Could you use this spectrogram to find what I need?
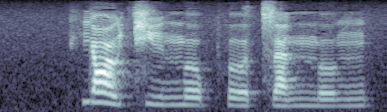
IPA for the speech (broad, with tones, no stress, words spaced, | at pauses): pʰjɑ˥˩ʊ̯t͡ɕi˨˩ n̪ɤ˥˩pʰɤ˨˩t͡sa˧˥nn̪ɤ˧˥ŋ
